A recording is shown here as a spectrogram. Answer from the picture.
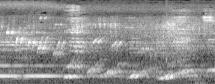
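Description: Cartoon soundtrack: a held note for about half a second, then a run of quick sliding pitches, music mixed with an animated character's vocal sounds.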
